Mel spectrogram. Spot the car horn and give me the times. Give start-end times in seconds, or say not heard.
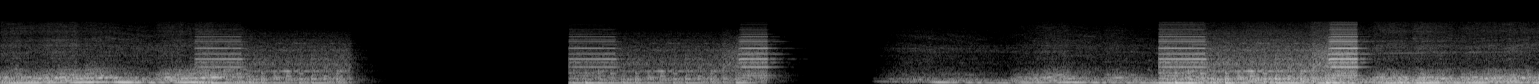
1.9-3.5, 5.7-7.7, 11.6-13.6.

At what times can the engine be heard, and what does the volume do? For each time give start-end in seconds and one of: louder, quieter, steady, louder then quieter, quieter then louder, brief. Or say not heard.
0.0-2.6 brief
8.8-15.3 louder.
